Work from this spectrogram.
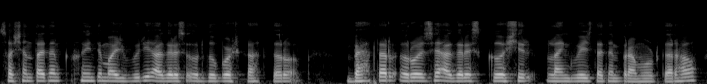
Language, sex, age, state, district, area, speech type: Kashmiri, male, 18-30, Jammu and Kashmir, Bandipora, rural, spontaneous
